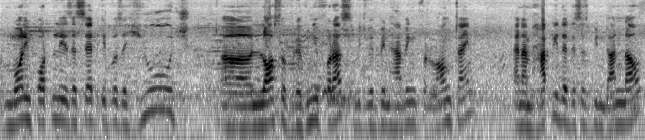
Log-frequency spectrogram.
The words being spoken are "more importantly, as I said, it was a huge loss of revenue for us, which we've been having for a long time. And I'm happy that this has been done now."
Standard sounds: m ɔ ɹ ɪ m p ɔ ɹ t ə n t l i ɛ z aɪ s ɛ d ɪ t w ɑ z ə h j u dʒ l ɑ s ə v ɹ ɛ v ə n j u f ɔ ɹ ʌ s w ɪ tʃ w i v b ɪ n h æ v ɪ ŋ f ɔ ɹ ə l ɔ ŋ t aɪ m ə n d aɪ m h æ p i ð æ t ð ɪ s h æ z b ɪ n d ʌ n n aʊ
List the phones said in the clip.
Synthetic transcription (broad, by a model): m ɔ ɹ ɪ m p ɔ ɹ t ə n t l i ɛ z aɪ s ɛ d ɪ t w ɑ z ə h j u dʒ l ɑ s ə v ɹ ɛ v ə n j u f ɔ ɹ ʌ s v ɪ tʃ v i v b ɪ n h æ v ɪ ŋ f ɔ ɹ ə l ɔ ŋ t aɪ m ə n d aɪ m h æ p i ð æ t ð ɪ s h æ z b ɪ n d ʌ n n aʊ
